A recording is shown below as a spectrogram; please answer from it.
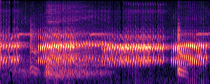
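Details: Chorus of frogs in upstate New York in early June: rapidly pulsed, rattling trills running almost continuously, briefly broken by a short pause and a quick descending chirp.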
